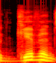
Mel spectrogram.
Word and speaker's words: given: 好，那我们来看到 given 这个字也是要注意的是它的短母音的声音，这边 I 要念成短母音 I，所以要念成 given。好，那后面的 V-E-N 呢会稍微就用一个嗯的声音带过 given。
